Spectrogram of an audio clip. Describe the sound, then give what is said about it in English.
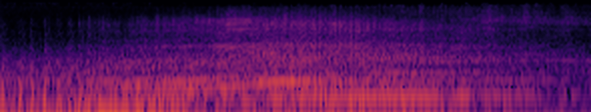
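A snowmobile engine, just remounted by its rider, revs up, its buzzing whine climbing in pitch and then holding a steady, loud drone before easing slightly at the end. No voices. “And with that, Whip Roberts walked away and remounted his snowmobile.”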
